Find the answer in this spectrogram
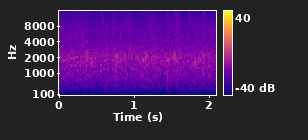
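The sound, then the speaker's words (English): A full Royal Albert Hall applauds the West-Eastern Divan Orchestra at the Proms after Beethoven's Pastoral Symphony. Dense, continuous clapping forms an even wash of sound, fairly soft and steady with no breaks. “Daniel Barenboim, accepting this applause from a full Royal Albert Hall, conducted the West Eastern Divan Orchestra.”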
